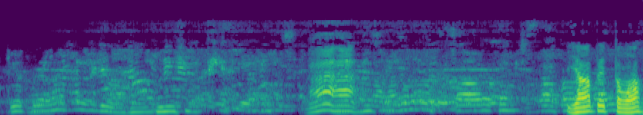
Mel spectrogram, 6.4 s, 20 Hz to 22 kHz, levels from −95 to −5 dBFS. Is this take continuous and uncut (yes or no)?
yes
